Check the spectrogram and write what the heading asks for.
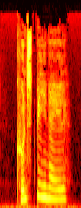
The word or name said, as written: kunstbiennale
